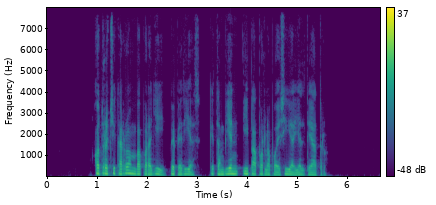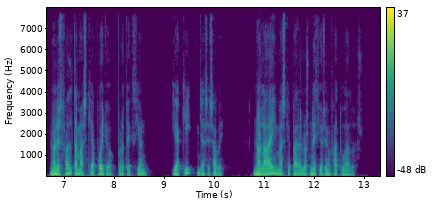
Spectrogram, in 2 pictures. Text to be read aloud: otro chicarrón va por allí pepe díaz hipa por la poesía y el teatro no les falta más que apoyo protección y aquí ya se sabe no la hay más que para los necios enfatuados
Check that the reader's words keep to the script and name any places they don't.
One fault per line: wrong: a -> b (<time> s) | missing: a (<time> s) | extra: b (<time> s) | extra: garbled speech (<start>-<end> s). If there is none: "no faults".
extra: que también (3.2 s)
